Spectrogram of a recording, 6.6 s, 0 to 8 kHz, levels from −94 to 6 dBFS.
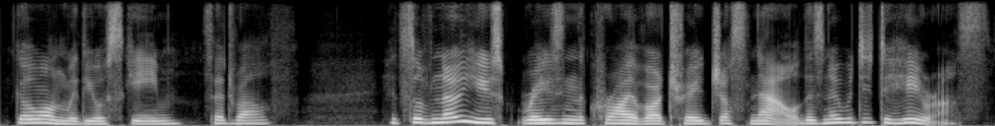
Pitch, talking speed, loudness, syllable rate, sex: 205 Hz, 215 wpm, -17 LUFS, 5.5 syllables/s, female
